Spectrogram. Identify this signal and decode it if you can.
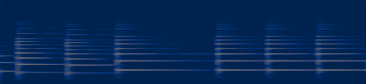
There is no code.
